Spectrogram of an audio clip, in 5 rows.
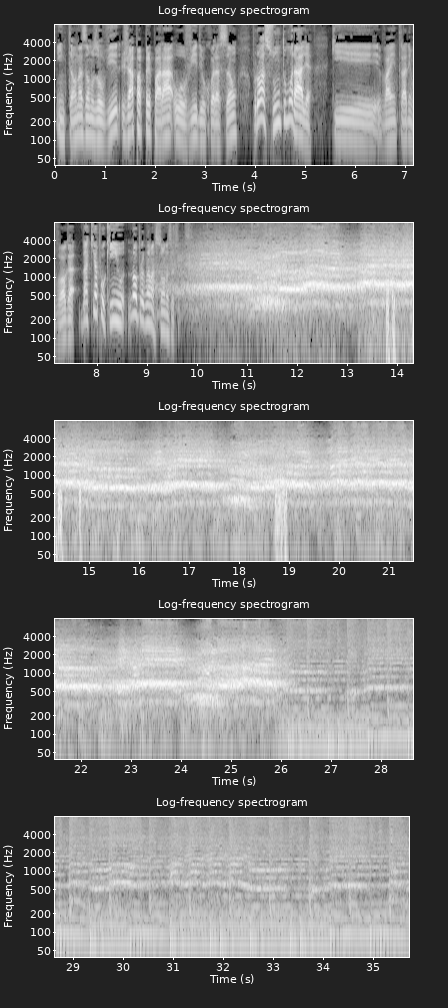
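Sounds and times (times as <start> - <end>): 
speech: 0.0 - 10.0
football supporters chanting in a stadium: 9.2 - 34.9
sharp thumps: 13.6 - 15.7.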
